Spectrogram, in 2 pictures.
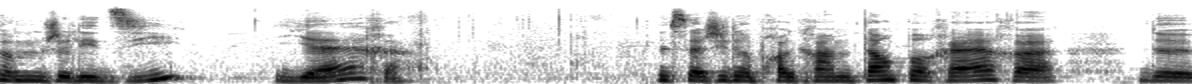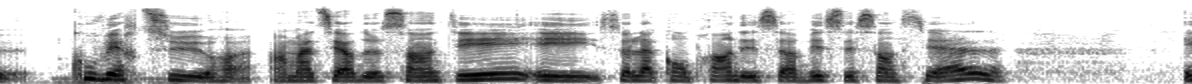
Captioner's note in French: voix de l'interprète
